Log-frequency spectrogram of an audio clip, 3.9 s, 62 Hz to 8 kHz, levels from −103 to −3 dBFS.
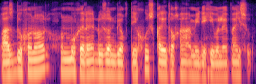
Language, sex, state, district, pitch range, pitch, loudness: Assamese, male, Assam, Kamrup Metropolitan, 110-130 Hz, 115 Hz, -17 LUFS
